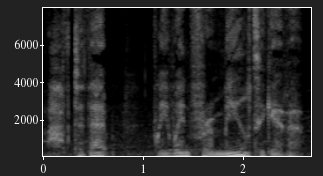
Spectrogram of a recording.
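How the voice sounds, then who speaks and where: An actor playing a nervous, excitable man in an audio drama, full of exclamations and halting in German. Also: medium pitch, a little hiss or hum. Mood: eager, reminiscing. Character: nervous, excitable, self-pleased man, Harry. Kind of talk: bilingual audio drama acting.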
